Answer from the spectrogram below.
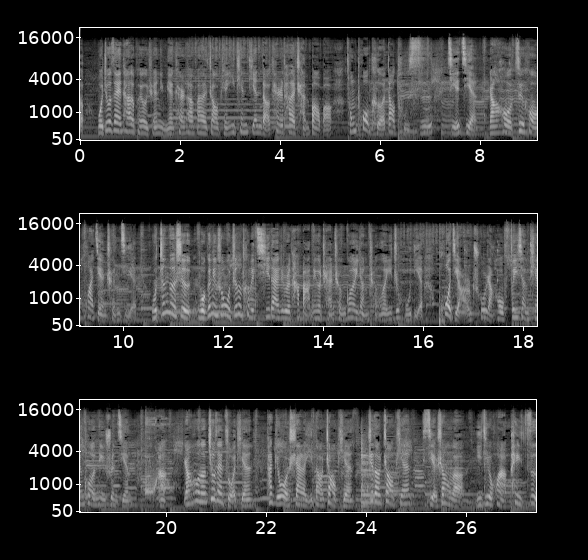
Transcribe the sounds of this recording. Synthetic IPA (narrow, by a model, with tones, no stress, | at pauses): wɔ˨˩t͡ɕjo˥˧ʊt͡sa˥˩ɪt̪ʰa˥d̪ə˨pʰɤ˧˥ŋjo˧˩ʊt͡ɕʰɥɛ˧˥nli˨˩mjɛ˥˧nkʰa˥˩nʂ̩˨˩t̪ʰa˥fa˥d̪ə˧ʈ͡ʂɑ˥˧ʊpʰjɛ˥˩ni˥˩t̪ʰjɛ˥nt̪ʰjɛ˥nd̪ə˨kʰa˥˩˧nʂ̩˨˩t̪ʰa˥d̪ə˨ʈ͡ʂʰa˧˥npɑ˥˩ʊpɑ˥ʊ | t͡sʰʊ˧˥ŋpʰwɔ˥˩kʰɤ˨˩t̪ɑ˥˩ʊt̪ʰu˨˩sɹ̩˥ | t͡ɕjɛ˧˥t͡ɕjɛ˨˩˦n | ɻa˧˥nxo˥˧ʊt͡swe˥˧ɪxo˥˧ʊxwa˥˩t͡ɕjɛ˨˩nʈ͡ʂʰɤ˧˥ŋt͡ɕjɛ̰˧˥ | wɔ˨˩ʈ͡ʂə˥nd̪ə˨ʂɻ̩˥˩wɔ˨˩kə˥nni˨˩ʂ̬wɔ˥wɔ˨˩ʈ͡ʂə˥nd̪ə˨t̪ʰɤ˥˩pʲjɛ˧˥t͡ɕʰi˥t̪a˥˧ɪt͡ɕjo˥˧ʊʂɻ̩˥˩t̪ʰa˥pa˨˩na˥˩ɡə˩ʈ͡ʂʰa˧˥nʈ͡ʂʰɤ˧˥ŋkʊ˥ŋd̪ə˨jɑ˨˩ŋʈ͡ʂʰɤ˧˥ŋlə˧i˥˩ʈ͡ʂɻ̩˥xu˧˥t̪jɛ̰˧˥ | pʰwɔ˥˩t͡ɕjɛ̰˨˩nə̰˞˧˥ʈ͡ʂʰu˥ɻa˧˥nxo˥˩ʊfe˥ɪɕjɑ˥˩ŋt̪ʰjɛ˥nkʰʊ˥˩d̪ə˩na˥˩˥ʂwə˥˩nt͡ɕjɛ˥n | ə˥˩ | ɻa˧˥nxo˥˩ʊnə˩t͡ɕjo˥˧ʊt͡sa˥˩ɪt͡swɔ˧˥t̪ʰjɛ˥n | t̪ʰa˥k̬e˧˥ɪwɔ˨˩ʂa˥˩nlə˩i˧˥t̪ɑ˥˧ʊʈ͡ʂɑ˥˩ʊpʰjɛ˥nʈ͡ʂɤ˥˧t̪ɑ˥˧ʊʈ͡ʂɑ˥˩ʊpʰjɛ˥nɕjɛ˨˩ʂɑ˥˩ŋlə˩ | i˧˥t͡ɕy˥˧xwa˥˩pʰe˥˧ɪt͡sɹ̩˥˩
